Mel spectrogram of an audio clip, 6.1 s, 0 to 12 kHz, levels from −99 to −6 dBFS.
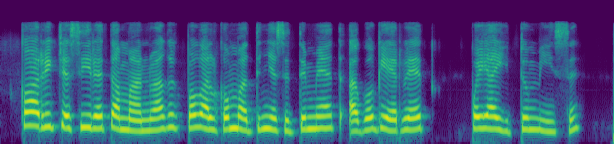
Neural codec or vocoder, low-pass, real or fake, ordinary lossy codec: codec, 16 kHz, 2 kbps, X-Codec, HuBERT features, trained on LibriSpeech; 7.2 kHz; fake; none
